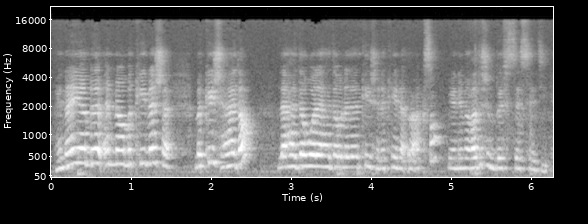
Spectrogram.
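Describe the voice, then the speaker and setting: A woman's voice: high-pitched, rapid-fire, a little hiss or hum. A woman with a Moroccan accent explaining French grammar as a teacher, spelling out letters and verb endings. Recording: roomy echo, voice somewhat far from the mic.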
